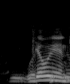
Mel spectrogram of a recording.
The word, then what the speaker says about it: Gillian: break down Gilligan's Island Gillian Jacobs her name is the female lead she pronounce her name with a hard G she's from community which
